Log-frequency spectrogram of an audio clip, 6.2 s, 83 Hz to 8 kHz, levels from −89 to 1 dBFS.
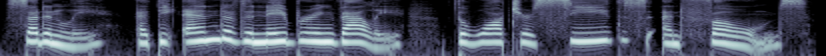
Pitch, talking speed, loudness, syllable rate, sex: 245 Hz, 125 wpm, -16 LUFS, 3.8 syllables/s, female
